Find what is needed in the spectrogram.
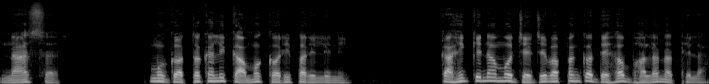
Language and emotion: Odia, sad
